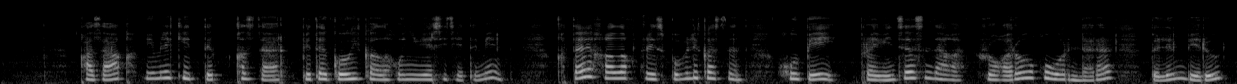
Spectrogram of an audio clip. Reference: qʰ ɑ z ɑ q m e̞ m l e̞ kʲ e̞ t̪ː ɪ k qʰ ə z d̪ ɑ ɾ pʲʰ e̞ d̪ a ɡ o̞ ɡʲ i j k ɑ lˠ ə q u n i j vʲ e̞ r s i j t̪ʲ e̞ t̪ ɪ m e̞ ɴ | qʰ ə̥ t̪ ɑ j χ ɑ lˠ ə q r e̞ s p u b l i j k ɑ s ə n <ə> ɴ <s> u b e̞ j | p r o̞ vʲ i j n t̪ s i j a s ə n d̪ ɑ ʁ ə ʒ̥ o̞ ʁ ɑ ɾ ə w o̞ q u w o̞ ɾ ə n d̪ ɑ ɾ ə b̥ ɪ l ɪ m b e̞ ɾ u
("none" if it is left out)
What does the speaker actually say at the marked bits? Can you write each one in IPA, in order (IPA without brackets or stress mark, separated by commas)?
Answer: ə, χ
